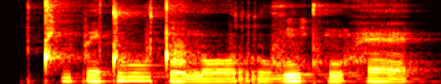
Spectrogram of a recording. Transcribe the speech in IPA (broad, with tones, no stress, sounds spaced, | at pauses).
tʰ i˨ p e˨ t uː˦ t ã˨ n oː˨ r u˨ ɣ ũ˦ kʰ ũ˨ h ɛ˦˨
